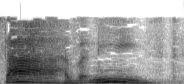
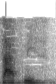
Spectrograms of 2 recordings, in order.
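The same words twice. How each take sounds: First: The words are said somewhat drawn out. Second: The words are said short and quickly. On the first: The speaker calls it right. "این دو واژه رو مقداری کشیده تلفظ کنند" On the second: The speaker calls it wrong. "نگن سهو نیست"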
